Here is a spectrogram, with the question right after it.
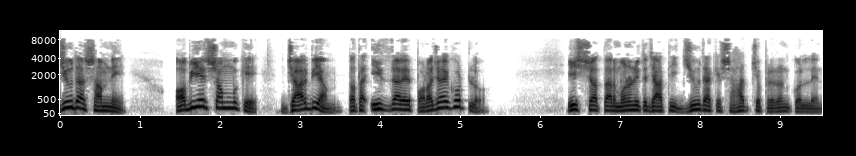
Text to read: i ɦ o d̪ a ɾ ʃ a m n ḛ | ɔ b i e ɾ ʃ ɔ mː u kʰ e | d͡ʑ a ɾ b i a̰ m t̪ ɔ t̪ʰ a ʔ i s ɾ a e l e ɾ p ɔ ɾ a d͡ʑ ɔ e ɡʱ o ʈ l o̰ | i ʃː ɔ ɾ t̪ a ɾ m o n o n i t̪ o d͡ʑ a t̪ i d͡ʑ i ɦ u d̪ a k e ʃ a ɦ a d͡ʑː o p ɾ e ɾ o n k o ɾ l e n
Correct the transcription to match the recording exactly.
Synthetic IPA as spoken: i ɦ u d̪ a ɾ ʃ a m n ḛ | ɔ b i e ɾ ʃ ɔ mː u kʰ e | d͡ʑ a ɾ b i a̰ m t̪ ɔ t̪ʰ a ʔ i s ɾ a e l e ɾ p ɔ ɾ a d͡ʑ ɔ e ɡʱ o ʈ l o̰ | i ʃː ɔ ɾ t̪ a ɾ m o n o n i t̪ o d͡ʑ a t̪ i d͡ʑ i ɦ u d̪ a k e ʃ a ɦ a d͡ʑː o p ɾ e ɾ o n k o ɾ l e n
